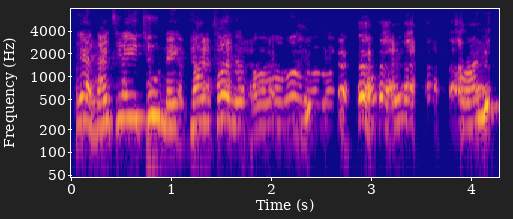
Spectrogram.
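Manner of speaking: high-pitched, hammed-up coach impression; Coach Gardner. Coach spitting out stats on an obscure athlete, high hammed-up impression. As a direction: spout stats high, sliding into blah-blah. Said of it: "Coach Gardner is very weird like that".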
